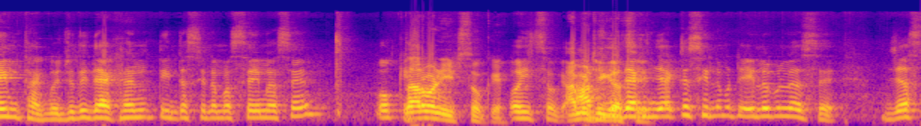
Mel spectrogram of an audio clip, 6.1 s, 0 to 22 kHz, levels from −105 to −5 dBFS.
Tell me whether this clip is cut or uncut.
uncut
